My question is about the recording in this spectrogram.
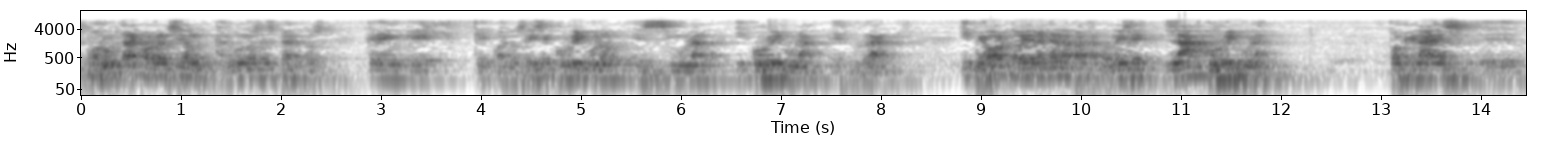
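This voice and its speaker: A man's voice: fairly low pitch, darkish tone, slight background noise. A man with a Peruvian accent giving a university conference lecture, explaining step by step and often checking in with the audience. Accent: Peruvian Spanish. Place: large lecture hall. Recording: echoey hall, far off, dull lo-fi.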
